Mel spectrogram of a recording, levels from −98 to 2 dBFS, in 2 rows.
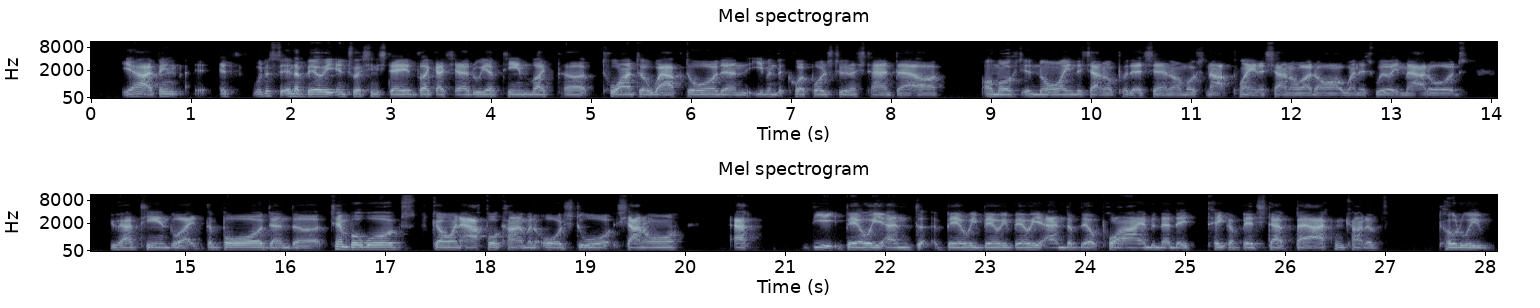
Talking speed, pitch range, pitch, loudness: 185 wpm, 110-120 Hz, 115 Hz, -30 LUFS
